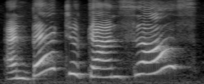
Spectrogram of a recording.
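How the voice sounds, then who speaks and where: A woman's voice: extremely high pitch, very animated, takes it slowly, pushed and bright, voice pushed up, heavily acted. A woman reading a children's storybook, voicing an eager, earnest little girl with a questioning manner. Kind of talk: children's storybook read-aloud.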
